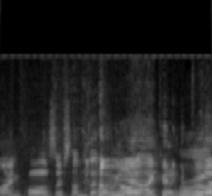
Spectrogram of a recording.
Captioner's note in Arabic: ضحك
